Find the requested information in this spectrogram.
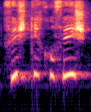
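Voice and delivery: very high, loud imitation yell; hammed-up overacting at full pitch; mock shouting. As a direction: shriek it in exaggerated excitement. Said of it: "ऐसे कहीं भी चिल्लाने लगती है".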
